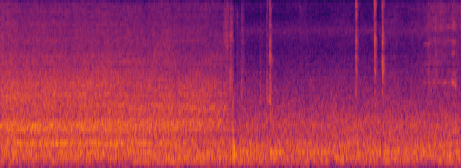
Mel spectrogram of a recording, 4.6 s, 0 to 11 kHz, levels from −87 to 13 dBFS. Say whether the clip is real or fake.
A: real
